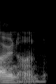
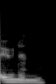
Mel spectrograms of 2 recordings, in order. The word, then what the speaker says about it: Onan: Onan, okay? So... I just keep making sure I'm going to pronounce that properly, because I keep wanting to say Dr. Unan. No, Onan.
